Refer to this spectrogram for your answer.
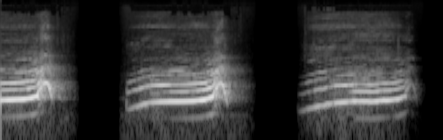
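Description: A hyena howls three times, roughly every two seconds. Each call is a steady, slightly rising, moaning note that breaks into a harsh, breathy finish before falling silent.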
